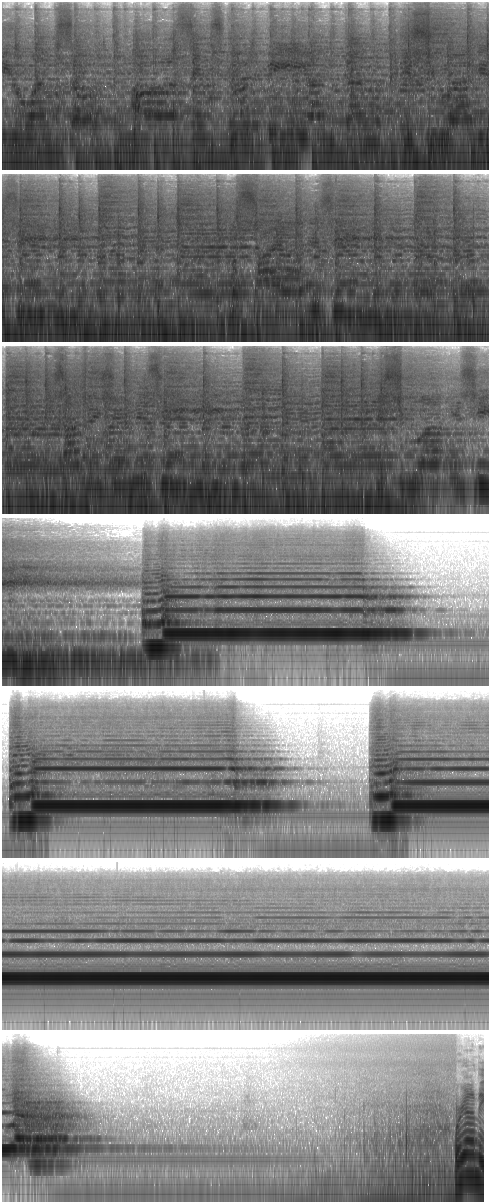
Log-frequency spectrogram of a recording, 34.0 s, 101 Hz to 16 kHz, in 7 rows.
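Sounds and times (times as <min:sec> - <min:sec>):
shofar blasts: 0:16.0 - 0:18.9, 0:19.6 - 0:22.4, 0:23.2 - 0:30.3.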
